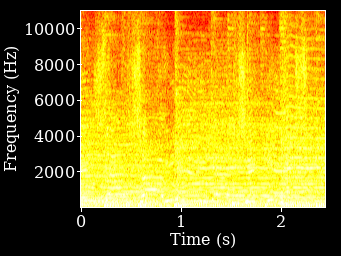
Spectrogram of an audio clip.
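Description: Live rock band playing: electric guitars and drums, with a brass section of trumpet, trombone and saxophone.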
